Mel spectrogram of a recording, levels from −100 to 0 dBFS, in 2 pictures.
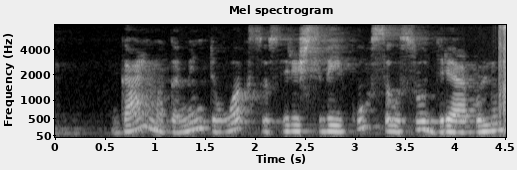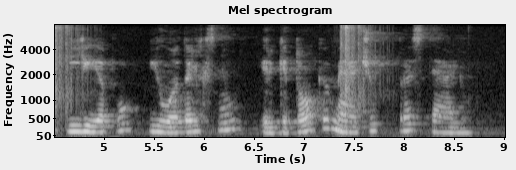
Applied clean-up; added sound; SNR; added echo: none; Coin (dropping); 4 dB; none.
